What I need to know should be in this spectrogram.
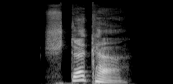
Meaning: nominative/accusative/genitive plural of Stock
- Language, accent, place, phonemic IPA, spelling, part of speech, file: German, Germany, Berlin, /ˈʃtœkɐ/, Stöcker, noun, De-Stöcker.ogg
